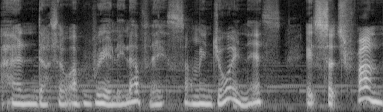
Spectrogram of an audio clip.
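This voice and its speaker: A woman with an English accent speaks at a very slow pace, with music playing behind her. Her intonation is lively. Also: medium pitch for a woman. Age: 80s+. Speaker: retired gamer. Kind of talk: documentary interview answer.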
